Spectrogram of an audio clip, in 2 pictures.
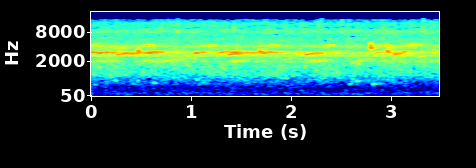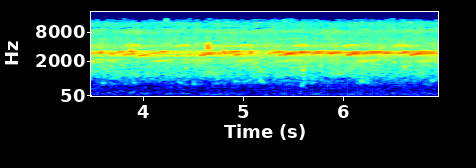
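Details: Many frogs at a lake give a steady shrill trilling drone that swells slightly in loudness toward the end, with scattered brief sharp ticks over the top.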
